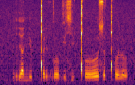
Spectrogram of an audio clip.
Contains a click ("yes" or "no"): yes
